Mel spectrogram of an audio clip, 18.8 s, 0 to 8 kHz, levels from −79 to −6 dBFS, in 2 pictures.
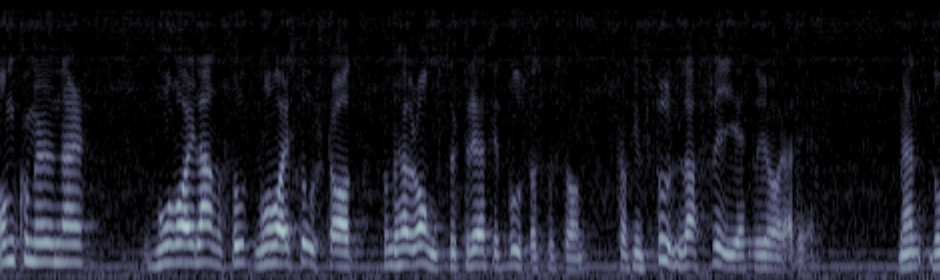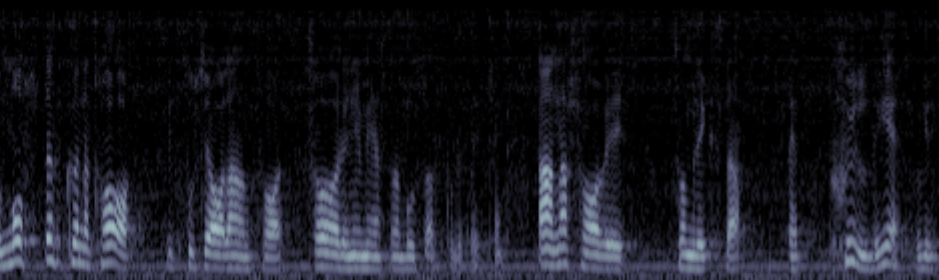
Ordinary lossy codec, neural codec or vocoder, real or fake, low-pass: none; codec, 24 kHz, 6 kbps, HILCodec; fake; 7.2 kHz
